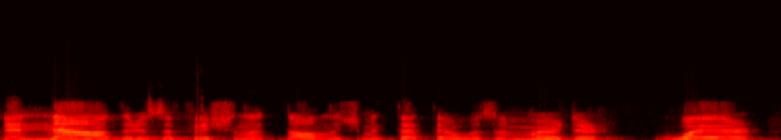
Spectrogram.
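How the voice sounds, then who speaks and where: A man speaking as a live interpreter, translating a leader's words in a halting, measured way. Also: medium pitch, music in the background. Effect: live interpreter voice over a press event. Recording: dull lo-fi clip with crowd behind.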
